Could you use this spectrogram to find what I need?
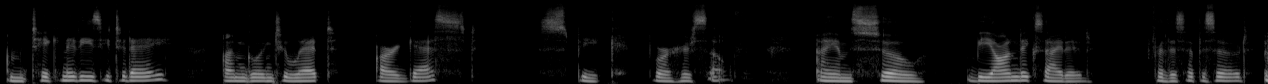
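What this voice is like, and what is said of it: Strained, worn-out voice. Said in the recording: “it was a big talking weekend. You can probably hear it in my voice. ... I am taking it easy on my voice.”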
